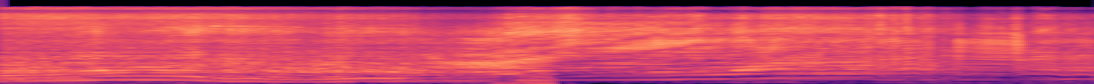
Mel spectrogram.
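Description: Sports car engine revving close by, its pitch rising and falling, loudest in the first two seconds before climbing once more and settling to a steadier note.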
